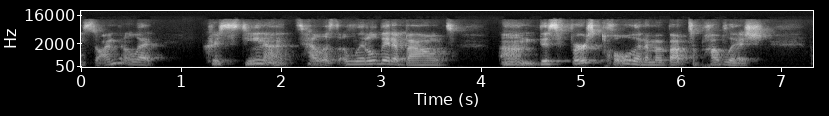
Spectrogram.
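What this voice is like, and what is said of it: Froggy voice from the flu. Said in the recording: “forgive my voice tonight ... I got the flu ... my voice is a little bit froggy”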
